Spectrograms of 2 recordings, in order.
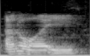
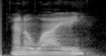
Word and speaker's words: Anoa'i: Anoa'i. It's A. – Anoa'i.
